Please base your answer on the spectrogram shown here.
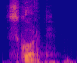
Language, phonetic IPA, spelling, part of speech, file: Russian, [skorpʲ], скорбь, noun, Ru-скорбь.ogg
- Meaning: sorrow, grief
